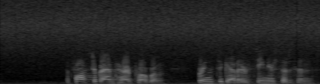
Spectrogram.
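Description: A woman speaks calmly and clearly to the listener.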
